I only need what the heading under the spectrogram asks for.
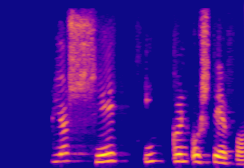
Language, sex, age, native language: Icelandic, female, 9, Icelandic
